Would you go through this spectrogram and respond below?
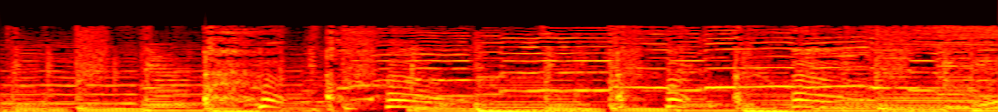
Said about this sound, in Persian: میگیم به شما که میدونیم این روزا سرفه هاتون هر روز بیشتر و بیشتر و بیشتر میشه.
